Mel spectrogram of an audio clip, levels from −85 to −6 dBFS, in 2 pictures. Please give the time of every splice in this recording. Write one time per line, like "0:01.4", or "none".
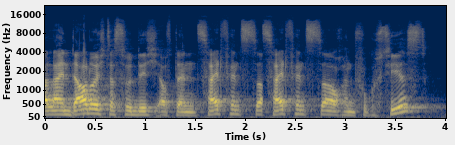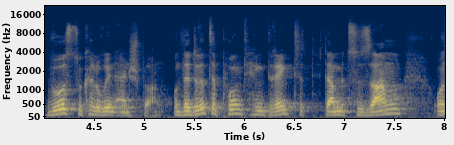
0:02.2
0:03.1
